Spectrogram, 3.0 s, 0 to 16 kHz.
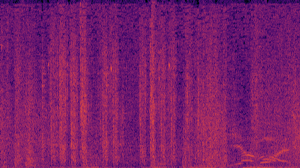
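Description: Battle gunfire from the World War II strategy game Sudden Strike 4, set during Operation Barbarossa: a dense crackle of shots running through a busy mix of voices and game sounds, with a louder burst near the end.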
